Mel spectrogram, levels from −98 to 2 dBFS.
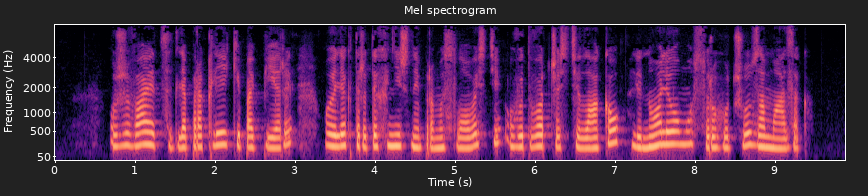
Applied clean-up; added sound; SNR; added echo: none; none; none; none.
